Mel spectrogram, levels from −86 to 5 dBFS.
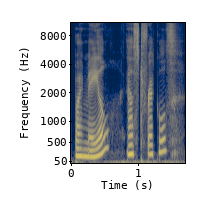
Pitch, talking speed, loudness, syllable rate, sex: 220 Hz, 140 wpm, -16 LUFS, 4.4 syllables/s, female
